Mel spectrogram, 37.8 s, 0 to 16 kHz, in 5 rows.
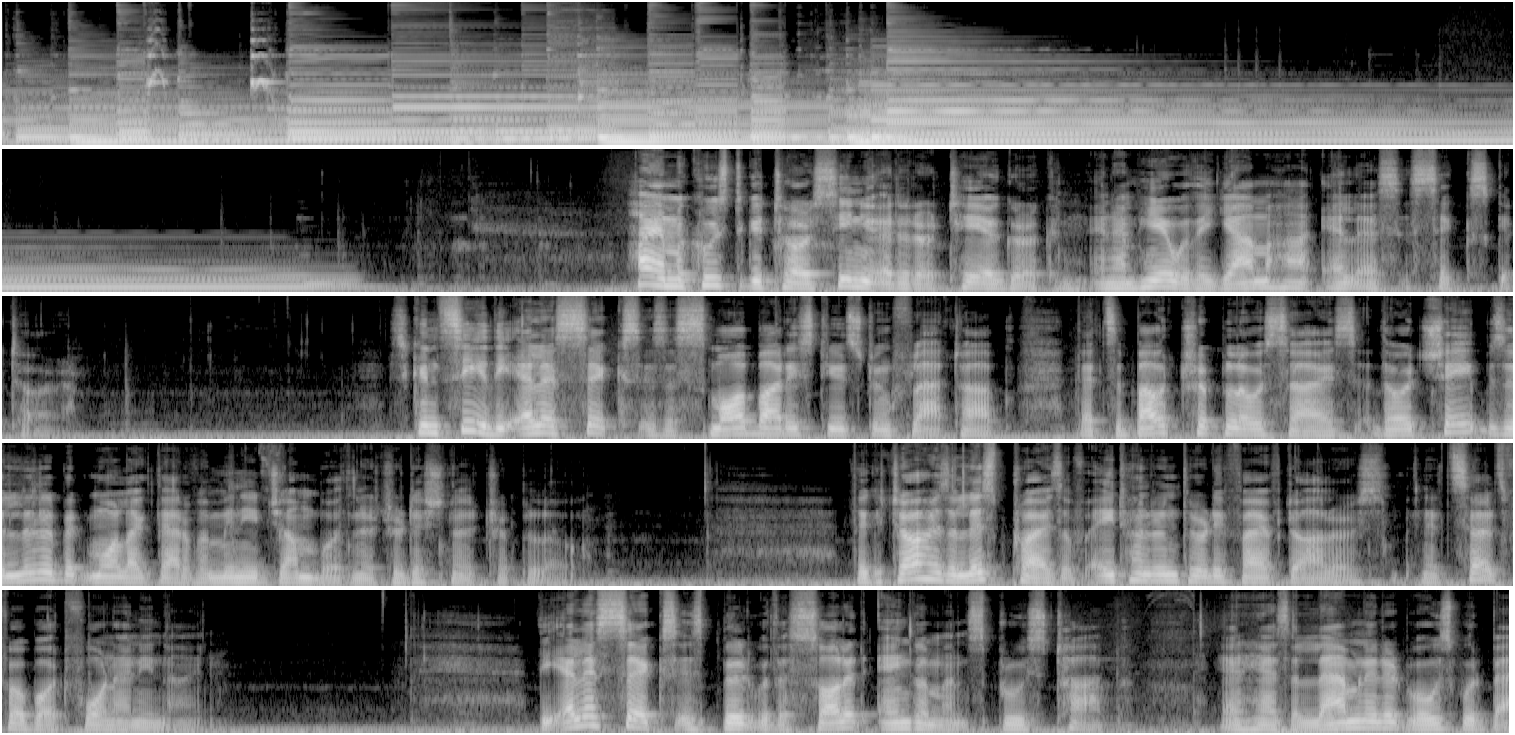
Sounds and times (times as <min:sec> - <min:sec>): Speech: 0:10.7 - 0:15.5, 0:17.0 - 0:25.7, 0:26.9 - 0:31.4, 0:32.9 - 0:37.7.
